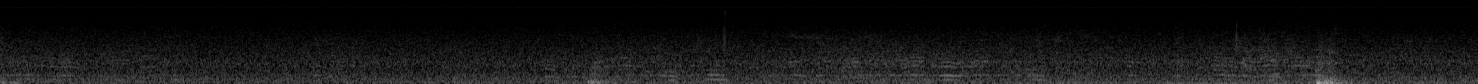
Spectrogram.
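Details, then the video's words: Buckfast bees massing at their hive entrance, 26 July 2013 at 14:30, giving a deep, even hum of wingbeats, with a soft knock near six seconds and a sharper thump near thirteen seconds. "Beehive Entrance Buckfast Bees"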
